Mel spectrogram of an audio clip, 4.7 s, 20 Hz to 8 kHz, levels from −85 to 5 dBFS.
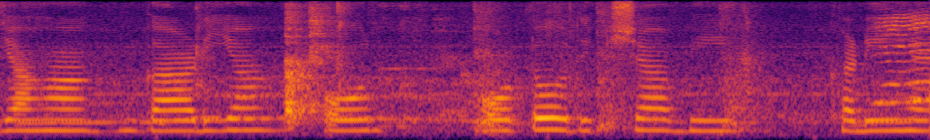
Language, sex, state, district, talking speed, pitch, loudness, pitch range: Hindi, female, Haryana, Rohtak, 105 wpm, 225 Hz, -19 LUFS, 220-235 Hz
